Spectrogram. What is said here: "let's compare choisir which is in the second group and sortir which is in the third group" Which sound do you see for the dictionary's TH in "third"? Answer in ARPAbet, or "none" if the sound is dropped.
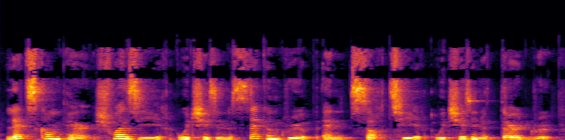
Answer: TH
